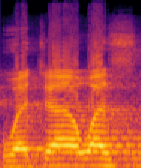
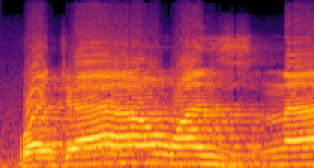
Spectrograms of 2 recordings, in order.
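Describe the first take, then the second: First: The final vowel is short. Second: The final vowel is long. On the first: The women passed over. The speaker calls it wrong. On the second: We passed over. The speaker calls it right.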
